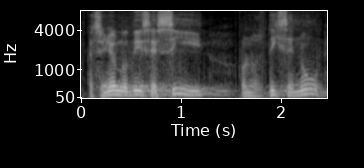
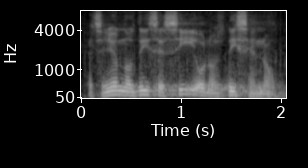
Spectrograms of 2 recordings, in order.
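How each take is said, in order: First: "el Señor nos dice sí o nos dice no" slowed down, "Señor" stressed with a rise; slow emphatic restatement. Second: Said in the usual way. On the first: Shown as a demonstration. Preacher hammering his point home to the congregation, slowly. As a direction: spell it out slowly so it sinks in.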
